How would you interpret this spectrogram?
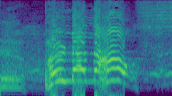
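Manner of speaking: high, loud, slow hammed-up shout; laughing hammed-up battle cry; mock rage yell. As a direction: roar it like a maniac. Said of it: "it's that kind of mentality".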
